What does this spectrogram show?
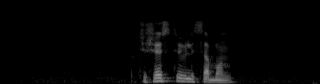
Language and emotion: Russian, neutral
